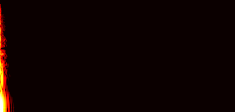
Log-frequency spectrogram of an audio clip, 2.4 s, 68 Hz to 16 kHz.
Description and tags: Ball Single Bounce Concrete #1
Soccer Ball Single Bounce on Concrete Floor #1 Plus 2 Seconds of Silence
